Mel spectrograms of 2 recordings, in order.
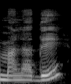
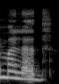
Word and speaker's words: malade: Si se dan cuenta aquí yo no pronuncio mi e porque no tiene til diferencia de los demás. Il est maladé. No, il est malade.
